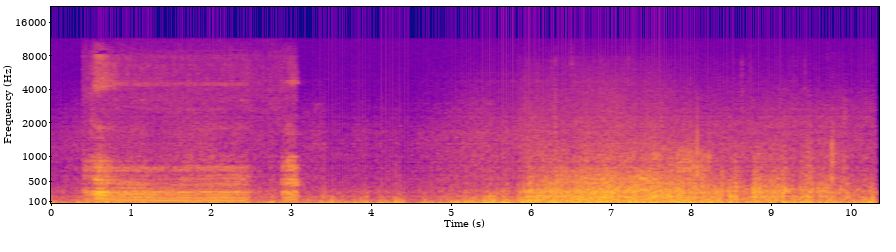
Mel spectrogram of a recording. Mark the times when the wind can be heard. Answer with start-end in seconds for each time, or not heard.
0.0-10.3.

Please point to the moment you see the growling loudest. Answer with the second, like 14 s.
1 s.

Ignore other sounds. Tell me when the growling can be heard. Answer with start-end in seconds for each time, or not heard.
0.5-3.1, 6.2-8.3.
